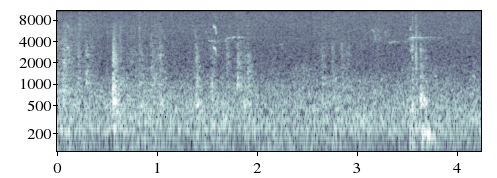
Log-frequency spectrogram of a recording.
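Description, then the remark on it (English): A few faint, short high-pitched bird chirps come and go over a steady background hiss, with no one talking. “And birds are here.”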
